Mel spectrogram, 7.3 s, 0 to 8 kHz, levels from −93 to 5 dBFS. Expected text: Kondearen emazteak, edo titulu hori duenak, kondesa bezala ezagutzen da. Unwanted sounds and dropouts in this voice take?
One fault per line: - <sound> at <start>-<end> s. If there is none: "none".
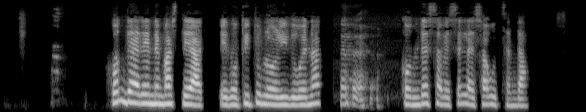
- laugh at 4.2-4.9 s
